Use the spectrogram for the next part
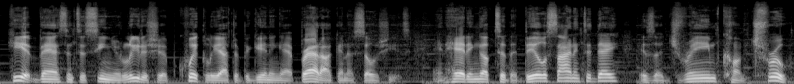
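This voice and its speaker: Man, scripted drama narration, lowish pitch, faint music behind. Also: a bit bright.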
